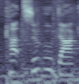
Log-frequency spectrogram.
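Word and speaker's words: Katsuudake: we're doing is we're gonna hike what's called Kotzebue dock and we're gonna go up and up and at the top we're gonna get an amazing view of the island great pronunciation very good katsu dock 8 stands just over 1,400 feet above sea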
